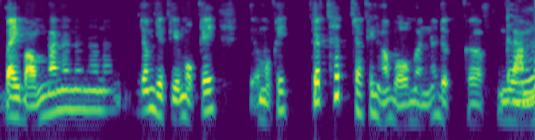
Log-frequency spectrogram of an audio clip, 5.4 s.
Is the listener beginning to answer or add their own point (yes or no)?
yes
